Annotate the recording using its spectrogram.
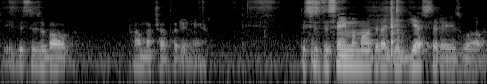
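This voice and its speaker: The man's tone is dark and mellow, somewhat breathy, with a monotone, flat intonation. His speech is broken by long, frequent pauses. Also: medium pitch for a man, fairly quick pace. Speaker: home cooking vlogger. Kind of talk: cooking tutorial. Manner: soft-spoken; halting.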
